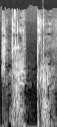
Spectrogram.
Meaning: Kneipp bread; bread made from wholemeal wheat flour, especially common in Norway
- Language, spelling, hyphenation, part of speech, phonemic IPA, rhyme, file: Norwegian Bokmål, kneippbrød, kneipp‧brød, noun, /ˈknæɪ̯pˌbrøː/, -øː, No-kneippbrød.ogg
